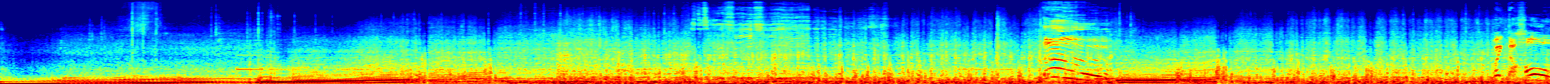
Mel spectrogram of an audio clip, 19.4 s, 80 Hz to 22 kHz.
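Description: Chrysler 300 with a stage 1 burble tune: a loud, close exhaust rumble with two distinct rising revs, early on and again near the end, over constant wind buffeting.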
